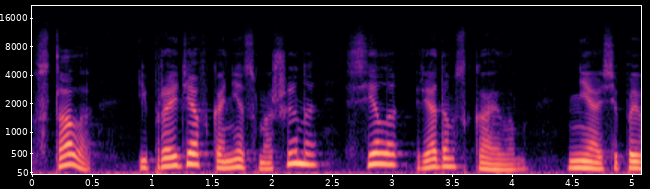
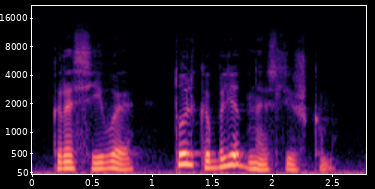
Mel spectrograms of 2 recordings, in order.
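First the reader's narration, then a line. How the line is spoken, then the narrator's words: Quiet after throat-clearing. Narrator (Russian): Правитель Дейрегона, потерявший дар речи на несколько минут, наконец откашлялся и, поняв, что девушка спит, тихо заговорил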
